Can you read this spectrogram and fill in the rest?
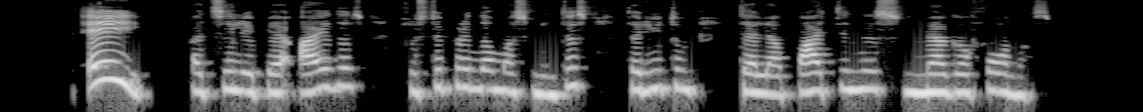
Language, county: Lithuanian, Kaunas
